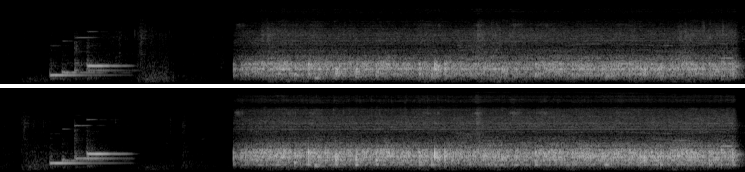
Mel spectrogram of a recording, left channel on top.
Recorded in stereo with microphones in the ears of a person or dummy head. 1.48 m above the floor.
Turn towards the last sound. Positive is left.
turn(degrees=-75)  # may be behind; listen again after turning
